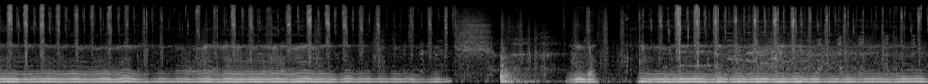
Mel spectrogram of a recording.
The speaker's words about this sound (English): one of those iRobots. You seen the iRobots? You know, the little guys that vacuum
